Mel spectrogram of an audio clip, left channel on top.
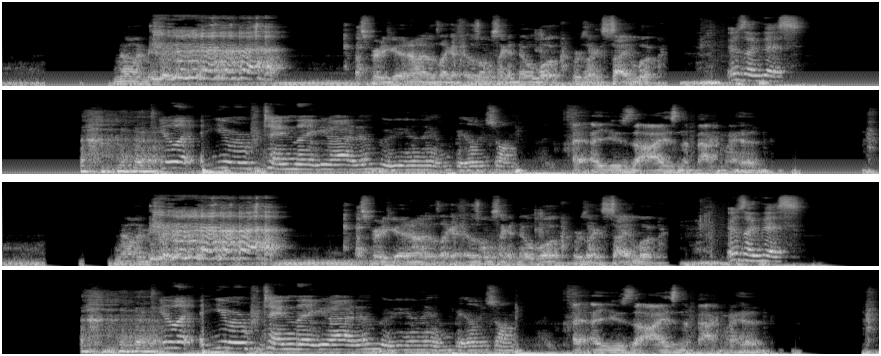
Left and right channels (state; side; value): noise; left; hum, 17 dB below the sound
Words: No, I mean that's pretty good, huh? It was almost like a no look, or it was like a side look. It was like this. You were pretending that you had a hoodie and they barely saw me. I used the eyes in the back of my head.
